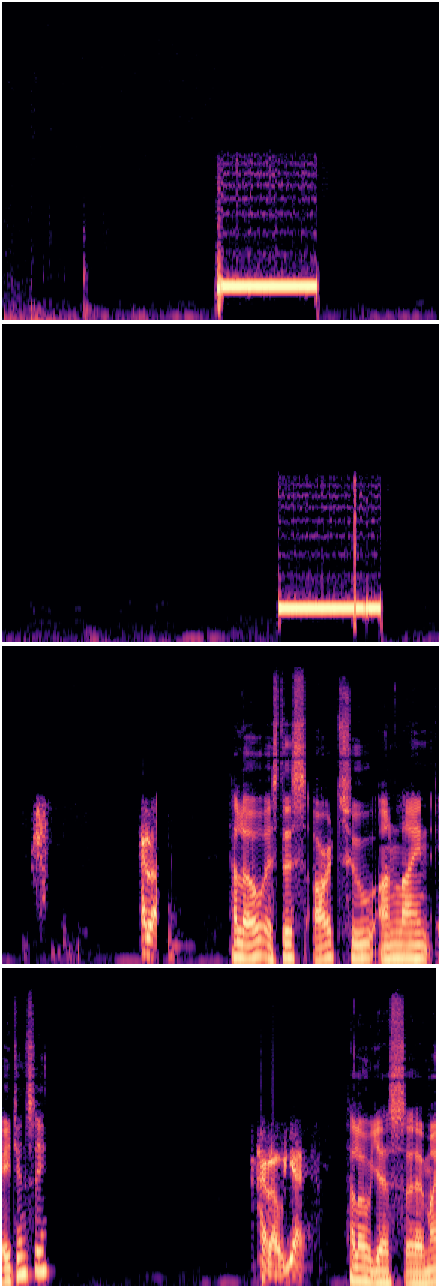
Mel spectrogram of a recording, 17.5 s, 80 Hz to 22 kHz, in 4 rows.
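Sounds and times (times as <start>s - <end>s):
telephone ringback tone of a call to a company in Bucharest Romania: 2.2s - 3.2s, 7.1s - 8.2s
speech: 11.0s - 13.6s, 15.9s - 17.4s.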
